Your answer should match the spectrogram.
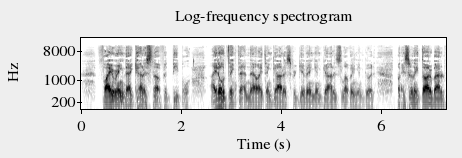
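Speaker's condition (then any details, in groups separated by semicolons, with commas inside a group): Partial laryngectomy for throat cancer; 80% larynx removed, Cleveland Clinic experimental surgery attaching left neck muscles, long-term trach; unable to speak about two years, once sounded like Brando, voice now improved but noticeably altered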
